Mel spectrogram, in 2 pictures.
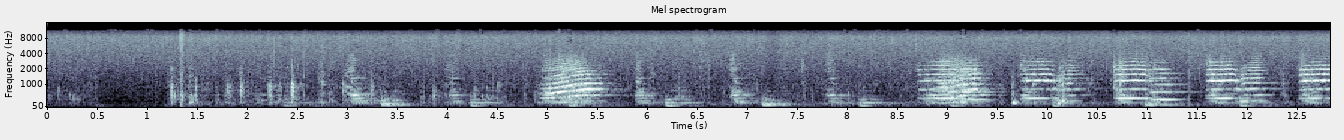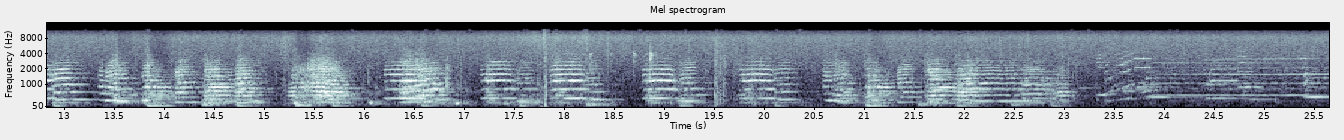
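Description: Orchestral film score cue led by brass over a bass line, starting about a second in after a short hush, with quick upward runs of notes twice.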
